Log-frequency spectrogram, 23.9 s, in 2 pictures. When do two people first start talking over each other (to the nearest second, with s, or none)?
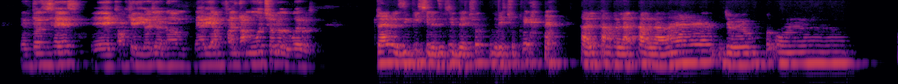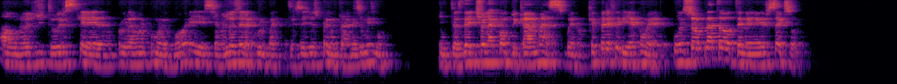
none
